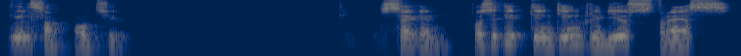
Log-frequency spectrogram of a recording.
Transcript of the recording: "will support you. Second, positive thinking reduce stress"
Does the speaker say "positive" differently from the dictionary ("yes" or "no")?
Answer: yes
